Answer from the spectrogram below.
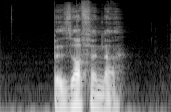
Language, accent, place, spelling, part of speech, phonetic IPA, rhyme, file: German, Germany, Berlin, besoffener, adjective, [bəˈzɔfənɐ], -ɔfənɐ, De-besoffener.ogg
- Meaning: 1. comparative degree of besoffen 2. inflection of besoffen: strong/mixed nominative masculine singular 3. inflection of besoffen: strong genitive/dative feminine singular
